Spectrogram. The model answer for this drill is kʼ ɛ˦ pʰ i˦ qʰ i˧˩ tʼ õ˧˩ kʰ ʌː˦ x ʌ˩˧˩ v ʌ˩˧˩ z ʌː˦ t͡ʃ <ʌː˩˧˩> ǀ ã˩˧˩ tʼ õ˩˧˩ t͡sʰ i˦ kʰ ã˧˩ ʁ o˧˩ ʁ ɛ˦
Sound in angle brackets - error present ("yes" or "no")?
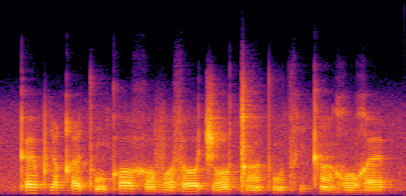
no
